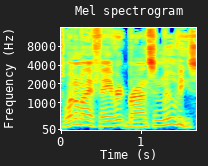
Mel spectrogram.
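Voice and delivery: plain

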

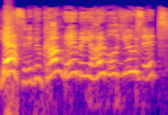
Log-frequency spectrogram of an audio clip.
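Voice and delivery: very high, shrill, loud yell. Retelling a threat from a man holding a shotgun: imitating someone shouting. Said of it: "And Charles shouts".

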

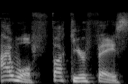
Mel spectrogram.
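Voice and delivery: mock sassy scolding. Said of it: "she's getting sassy with it".

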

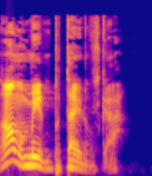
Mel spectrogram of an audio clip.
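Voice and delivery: very loud, booming, not-quite Southern accent. Asked to say the line one more time, in an attempted Southern accent. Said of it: "That didn't even sound southern enough".

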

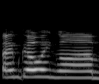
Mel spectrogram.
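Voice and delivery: loud, high-pitched yelling. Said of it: "they're yelling at each other from different rooms".

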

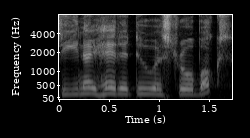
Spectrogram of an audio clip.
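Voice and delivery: put-on high old New Zealand fella accent. Telling a story, the speaker quotes Graham's question in a Kiwi accent. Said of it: "We're going to do an accent now".

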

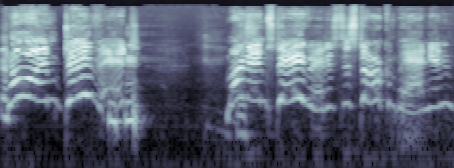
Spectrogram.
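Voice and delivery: mock-crazy high, loud voice. Imagining running the show alone, voicing both hosts: put-on crazy voice as David. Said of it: "I would go full fucking crazy".

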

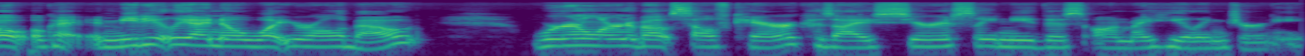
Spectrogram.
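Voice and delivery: ordinary talk

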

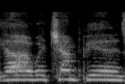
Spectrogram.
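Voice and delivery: put-on high yell. Retelling celebrating on a video call to his wife: imitating own yell. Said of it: "I'm there yelling".

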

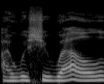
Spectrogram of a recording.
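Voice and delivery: put-on sinister delivery. Retelling how a line is supposedly meant: imitating a sinister tone. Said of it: "a sinister".

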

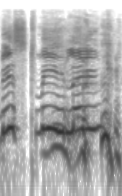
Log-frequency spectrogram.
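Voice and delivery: very high, weird-sounding voice. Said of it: "She just speaks in a really weird way".

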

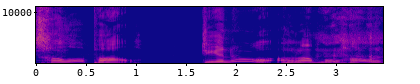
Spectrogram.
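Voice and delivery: put-on poshed-up, army-polished, refined Edinburgh accent. Retelling what a man from Edinburgh said to him, posh Edinburgh accent. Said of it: "it's an Edinburgh accent that was in the army in England for ages, so it's been poshened up".

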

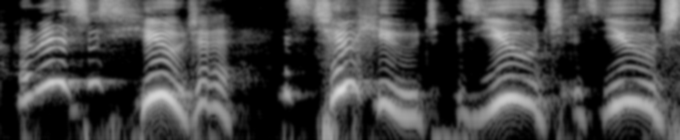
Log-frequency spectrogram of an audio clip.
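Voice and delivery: put-on convincing, animated, high, sing-song Irish accent. Describing a podcast they listen to, quoting its hosts in an Irish accent. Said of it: "That's not a bad accent".

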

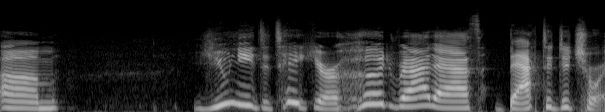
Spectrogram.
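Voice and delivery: loud, hollered scream. Speaker retells a woman screaming across the lanai, retelling a scream. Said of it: "she then screams across".

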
